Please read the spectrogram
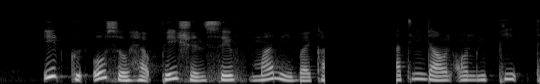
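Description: At 3.24 s the speech cuts out mid-flow and stays silent for about 0.72 s, resuming at 3.97 s. This is a playback stall: the player most likely ran out of buffered data or had its output thread blocked, so nothing reached the output until it recovered.

From 3.97 s to the end, the speech runs quicker and sits higher in pitch, by roughly a semitone and a half. This is catch-up at higher speed: the player resamples its backlog at 1.1 times normal rate to recover the time lost in the stall, which raises speed and pitch together.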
